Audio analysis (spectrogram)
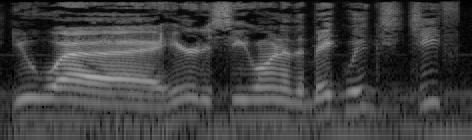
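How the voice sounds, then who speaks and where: An actor playing a chummy, dim, eager night-shift security guard in a comic video game, bumbling and over-friendly. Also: male voice, a little high, animated, normal speed, fairly bright tone, a little hiss or hum. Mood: chummy, curious.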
